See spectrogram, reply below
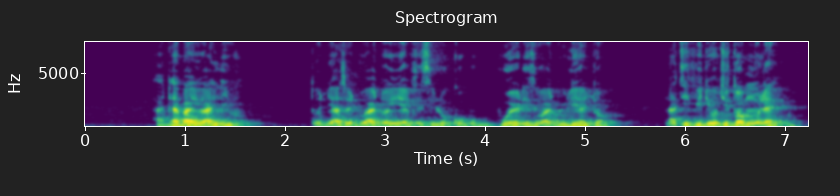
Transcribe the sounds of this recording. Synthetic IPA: a˧da˨˧˦ba˦ju˦a˦˨li˨u˨ | to˦d͡ʒɛ˦a˧s̬o˦d͡ʒu˦a˦˨d͡ʒɔ˨˦i˦ɛ˧˨se˧si˨lo˨˦ko˦ɡ͡bu˧ɡ͡bu˨˧ɛ˨ɾĩ˨˧s̬i˦wa˦d͡ʒu˦˧li˦ɛ˧d͡ʒɔ˦ | la˦ti˧fi˨di˨˦o˦˨ti˨˦tɔ˦mũ˦lɛ˦˨

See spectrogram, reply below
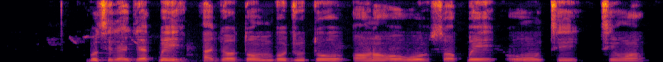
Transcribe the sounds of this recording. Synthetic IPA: bo˦ti˧˨lɛ˨d͡ʒɛ˨˦k͡pe˦a˨d͡ʒɔ˧to˦m̩˦bo˦d͡ʒu˦to˦ɔ˦˨ɾ̃ã˨o˧wo˦sɔ˧k͡pe˦o˦˨hũ˧ti˦ | ti˦w̃ɔ̃˦

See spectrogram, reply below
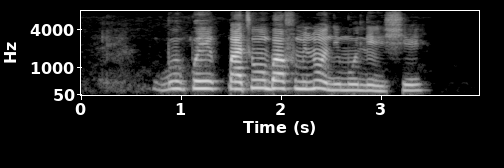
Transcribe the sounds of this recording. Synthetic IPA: ɡ͡bo˧ɡ͡be˧k͡pa˧ti˦w̃ɔ̃˦ba˦fũ˦mĩ˧nãː˦˨nĩ˧mo˧le˨n̩˨ʃe˧

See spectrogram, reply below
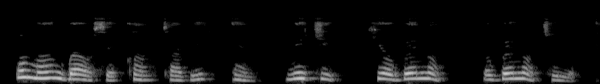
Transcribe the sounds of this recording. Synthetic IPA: wo˦mãː˦n̩˦ɡ͡ba˧ɔ˨sɛ˨kʰã˧tʰa˨bi˨˦ | ɛ˦˨m˨ | me˦d͡ʒi˦˨ | kʰi˦ɔ˧ɡ͡bɛ˦nãː˦˨ | ɔ˧ɡ͡bɛ˦nãː˦˨tʰo˧˦lɔ˨

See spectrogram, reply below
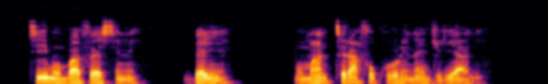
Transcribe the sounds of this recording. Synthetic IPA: ti˦mũ˨ba˦fɛ˦˨si˨nɪ̃˨ | be˦ɲɛ˨ | mu˨mã˦n̩˦tɪ˦ɾa˦fu˦kʷu˨ɾo˦ni˨na˨i˦d͡ʒi˨ɾi˦a˨nɪ˨

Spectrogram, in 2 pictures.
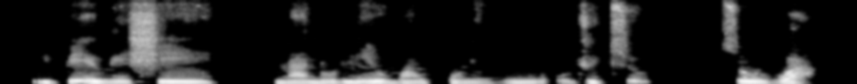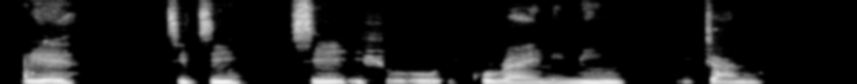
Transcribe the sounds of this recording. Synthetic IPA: i˨be˨˦e˦˨ɾe˨˦ʃe˦ | nã˧nũ˧li˦o˦˨mãː˨˦n̩˦fũ˦nĩ˧nĩ˦o˧d͡ʒu˦tu˨ | to˦wa˦˨ | k͡pe˦ɛ˦ | ti˦ti˦ | ti˦i˦˨ʃo˨ɾo˧i˨kʰo˦ɾa˧ɛ˧nĩ˧nĩ˦ | i˦˨d͡ʒa˨˦nĩ˧

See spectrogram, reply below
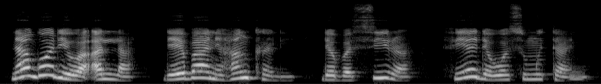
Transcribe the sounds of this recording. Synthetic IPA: na˦ɡʷoː˦deː˨wa˨ʔa˦lːa˨h | da˨ja˦baː˦niː˨ɦa˦ŋkʰɐ˨liː˦ | da˨bɐ˨siː˦ɾaː˨ | ɸɪ˦je˦da˨wɐ˦su˦mʊ˦taː˨neː˦

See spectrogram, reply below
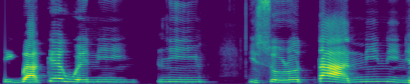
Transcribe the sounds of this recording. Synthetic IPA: i˨ɡ͡ba˨ke˦˨we˧nĩ˧ | nĩ˧ | i˨so˨ɾo˧˦ta˦˨˦nĩ˦nĩ˦˨j̃

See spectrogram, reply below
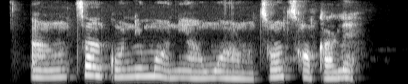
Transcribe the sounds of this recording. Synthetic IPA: a˨ɾ̃ũ˧ta˦˨kũ˧˦nĩ˦mɔ̃˦˨nĩ˧a˨w̃ɔ̃˧a˨ɾ̃ũ˨tɔ̃˦n̩˦tʰɔ̃˦˨ka˨˦lɛ˦˨

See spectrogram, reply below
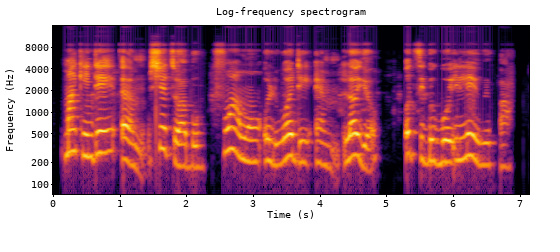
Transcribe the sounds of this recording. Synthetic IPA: mã˦kĩ˧˦de˦˨m̩˨ʃe˦˨to˨a˨bo˨fũ˦a˦˨w̃ɔ̃˧o˧lu˨˦wɔ˨˦de˧ɛ˦˨m̩˨lɔ˦˨jɔ˨˦ | o˦ti˧ɡ͡bo˧ɡ͡bo˧i˧le˦i˦˨we˨˦k͡pa˧

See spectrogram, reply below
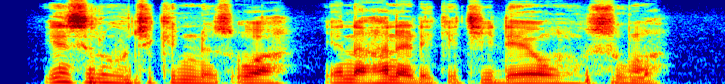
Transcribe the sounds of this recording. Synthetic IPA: jɪ˦nsʊ˦lhu˨t͡ʃɪ˦kʲɪ˦nːʊ˨sʼʊ̰˦waː˦ | jʔɐ˦naː˨ɦa˦na˨ɽɪ˨kʲe˨t͡ʃiː˦da˨jɐ˦wɐ˨ŋhʊ˨suː˦maː˨

